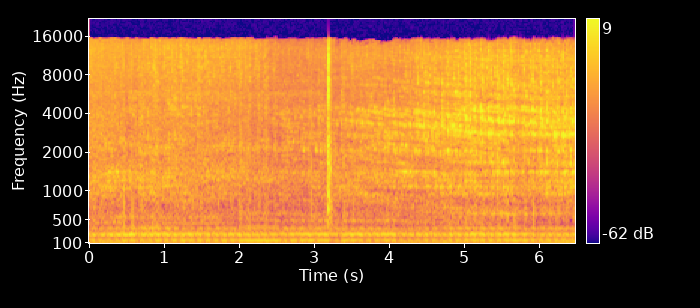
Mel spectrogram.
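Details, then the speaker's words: 1976 Chevrolet Chevette 1.4L automatic, just bought, idling: steady, quiet, even low beat with no misses or knocks; no smoke, runs well, needs a transmission vacuum modulator. "No smoke. Runs like a champ. Actually runs really quiet."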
